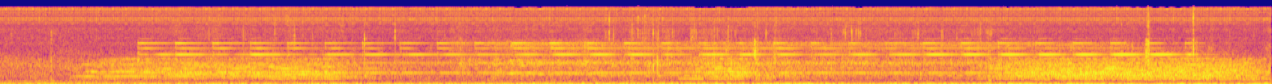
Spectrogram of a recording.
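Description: Railroad crossing bell ringing steadily while the crossing gates lower, and falling silent just before the end as the gates come down. Under it a distant diesel locomotive horn sounds in long blasts for the approaching train, over a low rumble.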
